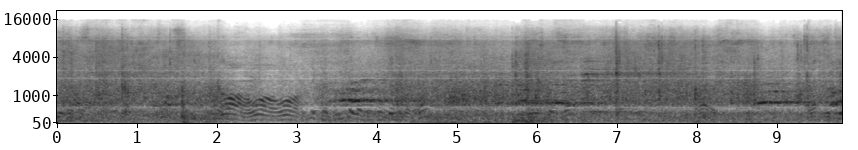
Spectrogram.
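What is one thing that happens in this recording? Spectators murmur and chatter close by.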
